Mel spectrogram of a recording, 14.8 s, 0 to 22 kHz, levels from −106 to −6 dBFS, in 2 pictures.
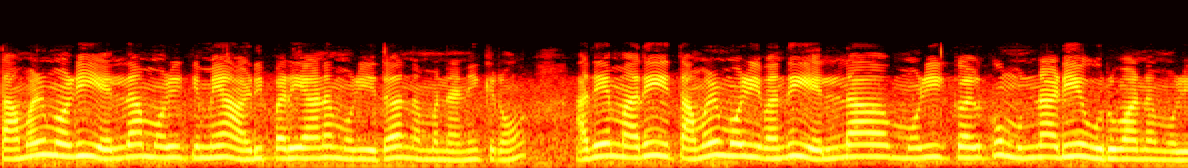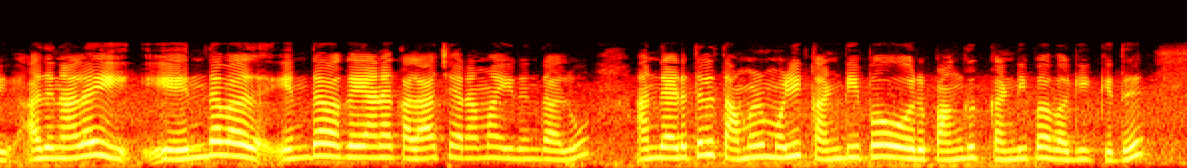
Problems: none marked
